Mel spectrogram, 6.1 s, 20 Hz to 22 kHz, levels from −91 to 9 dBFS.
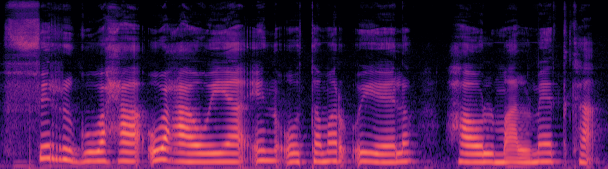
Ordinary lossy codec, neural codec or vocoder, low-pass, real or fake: none; none; none; real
